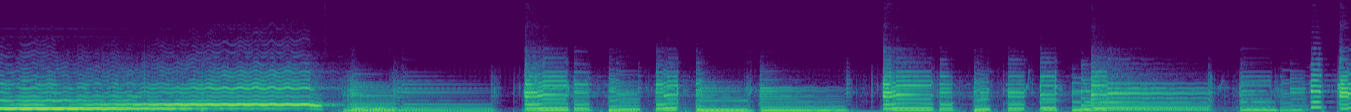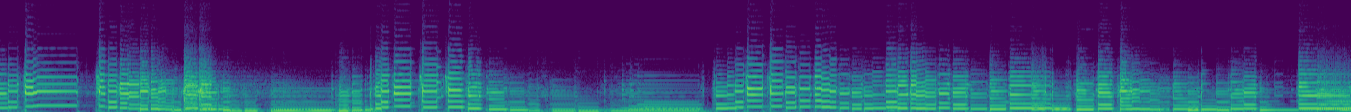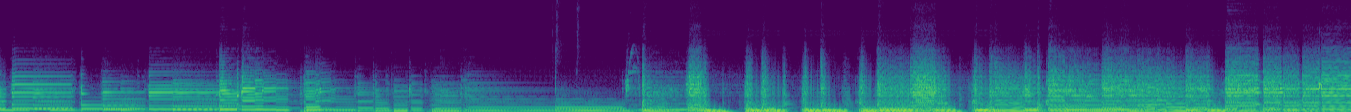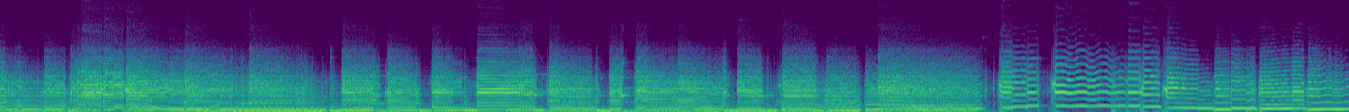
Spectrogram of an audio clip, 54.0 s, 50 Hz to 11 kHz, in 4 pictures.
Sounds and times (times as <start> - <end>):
Music: 0.0 - 54.0.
